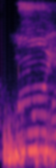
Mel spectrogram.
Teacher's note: O E sai bem mais rápido, né? A gente fala o E bem mais rápido. E o A a gente fala mais forte, demora um pouquinho mais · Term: semivogal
